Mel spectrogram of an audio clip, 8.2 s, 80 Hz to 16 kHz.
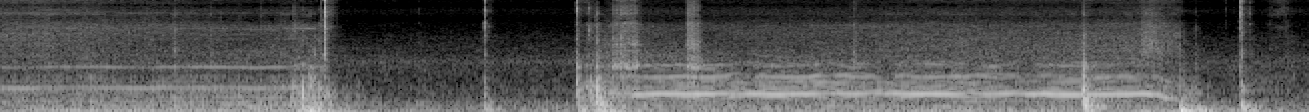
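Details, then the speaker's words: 2004 Ford F150 FX4 driver side power window that had stopped rolling up; window motor hums steadily, pitch sagging under load, with sharp pops and clunks inside the door; power window noise, cause unknown. "I can hear it popping in there, but jeez."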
